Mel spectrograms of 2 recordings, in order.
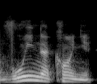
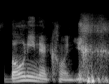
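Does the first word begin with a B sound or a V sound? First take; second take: V sound; B sound. First: The first word begins with a V sound. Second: The first word begins with a B sound. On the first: The speaker calls it right. "that's like warrior on horseback" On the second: The speaker calls it wrong. "But I thought it was boni na konja. That was how I was saying it"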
